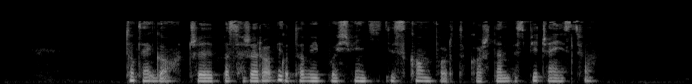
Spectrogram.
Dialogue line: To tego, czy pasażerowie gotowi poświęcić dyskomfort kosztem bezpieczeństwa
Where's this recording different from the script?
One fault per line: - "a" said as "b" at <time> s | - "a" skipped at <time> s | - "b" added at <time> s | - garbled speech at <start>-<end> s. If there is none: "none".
none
